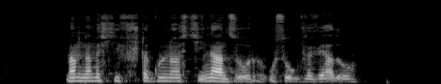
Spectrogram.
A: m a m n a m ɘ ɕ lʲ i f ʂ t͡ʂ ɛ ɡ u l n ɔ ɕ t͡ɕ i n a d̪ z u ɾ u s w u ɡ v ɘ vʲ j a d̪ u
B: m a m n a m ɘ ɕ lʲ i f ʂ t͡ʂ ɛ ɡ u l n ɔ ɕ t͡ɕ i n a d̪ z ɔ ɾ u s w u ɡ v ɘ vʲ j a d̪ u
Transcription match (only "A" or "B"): A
